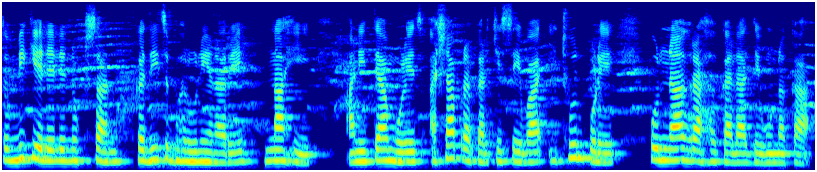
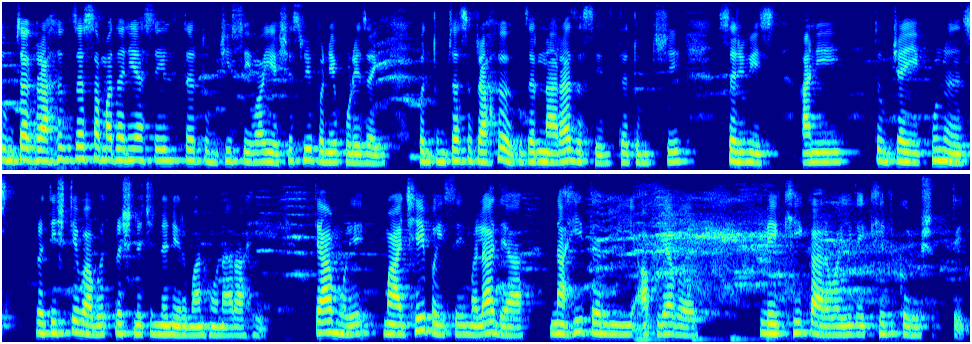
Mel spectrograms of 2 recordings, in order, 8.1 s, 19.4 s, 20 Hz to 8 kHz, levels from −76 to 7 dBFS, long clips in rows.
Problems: constant background noise, background conversations at intervals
